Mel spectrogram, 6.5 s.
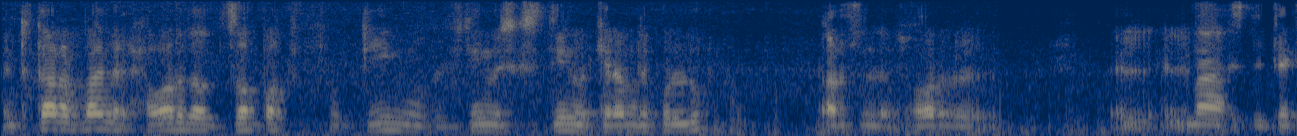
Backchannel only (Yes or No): Yes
